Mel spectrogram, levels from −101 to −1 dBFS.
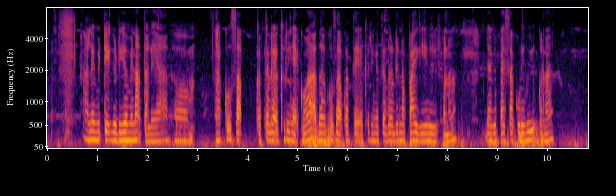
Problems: constant background noise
